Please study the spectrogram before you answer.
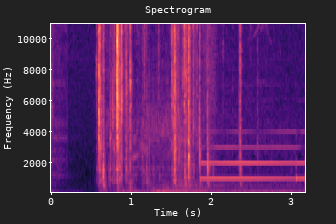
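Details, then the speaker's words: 2002 Chrysler Town and Country after power steering reservoir replacement and repeated ATF+4 refills: cranks, catches quickly, and holds a steady idle under a chime with no pump whine or rattle. Normal afterwards, including a drive around the block. "I drove around the block the whole way, and everything seemed to be working just how it should."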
